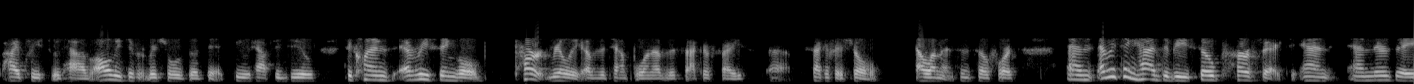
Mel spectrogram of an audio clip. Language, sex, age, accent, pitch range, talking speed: English, female, 40-59, American, 160-210 Hz, 190 wpm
